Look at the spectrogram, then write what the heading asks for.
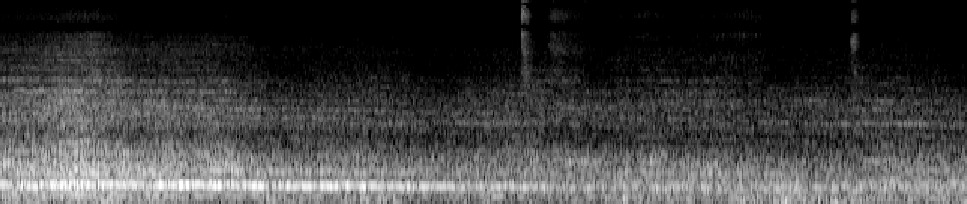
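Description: Double-deck electric suburban train pulling into the platform and running past close by: a rumbling hum with a steady low tone, loudest in the first two seconds, then easing as the carriages roll by.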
